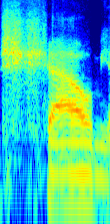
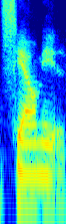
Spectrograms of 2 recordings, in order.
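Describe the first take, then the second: First: The word begins with a 'sh' sound. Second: The word does not begin with 'sh'. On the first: The speaker calls it right. "S H" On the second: The speaker calls it wrong. "not Xiaomi"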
